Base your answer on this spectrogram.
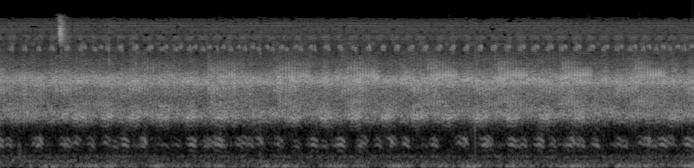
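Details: Frogs after rain keep up a busy chorus of short, gulping croaks in rhythmic bursts, backed by a constant bright droning wash and a quick, regular high ticking.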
